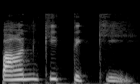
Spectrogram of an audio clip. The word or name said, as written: तिक्की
